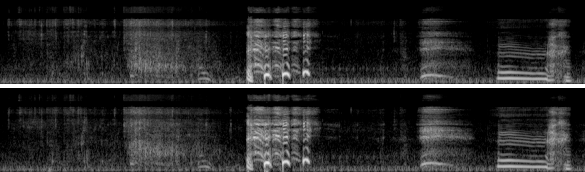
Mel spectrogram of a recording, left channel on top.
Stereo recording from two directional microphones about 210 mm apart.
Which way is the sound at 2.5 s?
Centre (ahead or behind).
